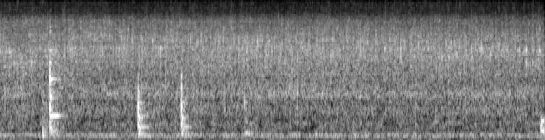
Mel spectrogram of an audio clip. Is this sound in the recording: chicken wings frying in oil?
yes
